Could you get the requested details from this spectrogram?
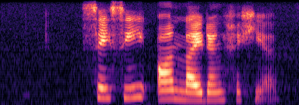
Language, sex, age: Afrikaans, female, 20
